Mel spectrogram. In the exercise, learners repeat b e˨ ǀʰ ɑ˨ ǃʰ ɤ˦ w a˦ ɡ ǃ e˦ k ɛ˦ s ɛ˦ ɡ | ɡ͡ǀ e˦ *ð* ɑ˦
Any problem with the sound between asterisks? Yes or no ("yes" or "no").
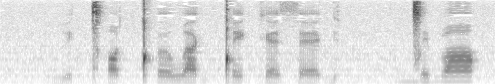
yes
